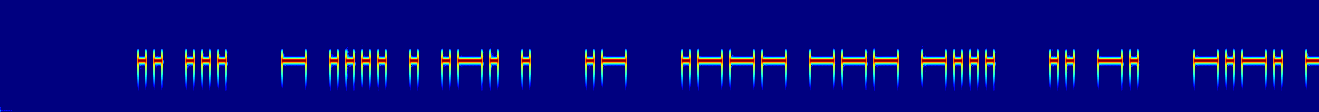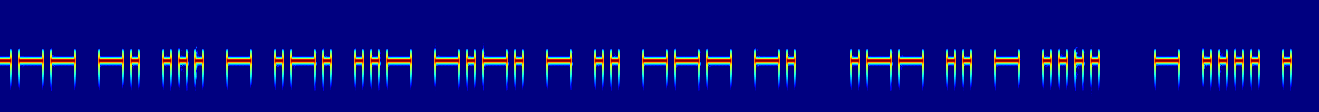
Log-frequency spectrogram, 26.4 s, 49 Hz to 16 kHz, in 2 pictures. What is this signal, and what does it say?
Morse code, heard as a keyed tone, about 15 wpm, 700 Hz. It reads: IS THERE A JOB IN CONSTRUCTION WITH THE
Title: Sentences from Top 1600 Words 15wpm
